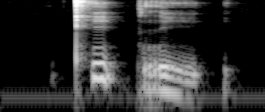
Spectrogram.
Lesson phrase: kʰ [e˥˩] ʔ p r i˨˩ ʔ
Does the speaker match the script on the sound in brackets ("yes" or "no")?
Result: no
